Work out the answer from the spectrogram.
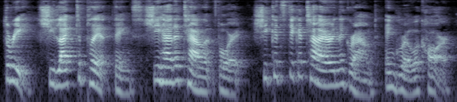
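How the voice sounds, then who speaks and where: In a roomy space, a woman plays a melancholy middle-aged dad, a preacher from a children's novel. The voice drops low and goes measured and subdued, quietly weighing each phrase. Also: sing-song. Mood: reflective. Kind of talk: children's novel read aloud.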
